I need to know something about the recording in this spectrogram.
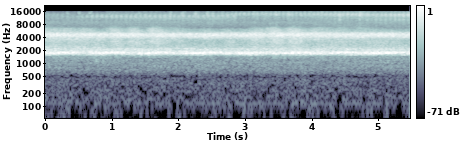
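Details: Steady forest cricket chorus of high, rapidly pulsed trills, evenly loud for the whole stretch, layered in several bands with no break.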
